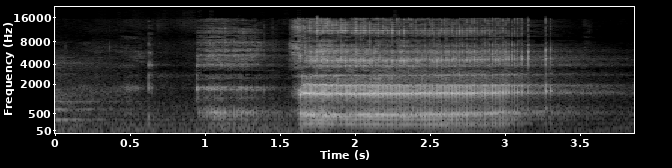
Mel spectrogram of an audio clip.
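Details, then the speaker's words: Woman deliberately burping in an empty public women's bathroom at a concert: a few short gulps, then one long, loud, resonant belch echoing in the room; burping. "so I'm gonna see sorry for my fans love how the burping acoustics are in here"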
